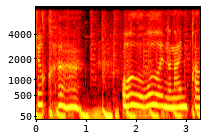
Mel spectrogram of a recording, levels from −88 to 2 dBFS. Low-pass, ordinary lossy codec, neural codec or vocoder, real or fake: 7.2 kHz; none; none; real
